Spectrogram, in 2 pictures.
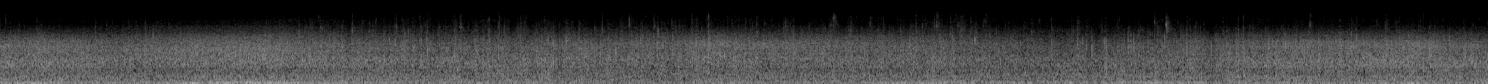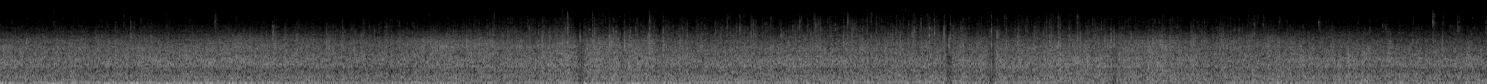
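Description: Steady rain falling: a continuous hiss of drops that swells and eases a little every few seconds.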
